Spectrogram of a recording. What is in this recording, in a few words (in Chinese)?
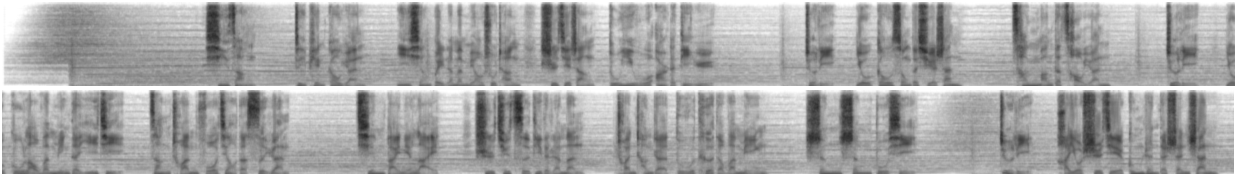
男 宣传片 西藏 大气磁性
